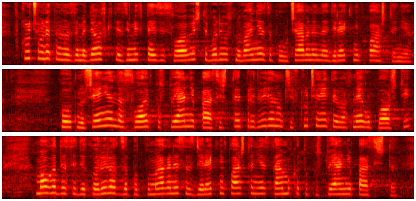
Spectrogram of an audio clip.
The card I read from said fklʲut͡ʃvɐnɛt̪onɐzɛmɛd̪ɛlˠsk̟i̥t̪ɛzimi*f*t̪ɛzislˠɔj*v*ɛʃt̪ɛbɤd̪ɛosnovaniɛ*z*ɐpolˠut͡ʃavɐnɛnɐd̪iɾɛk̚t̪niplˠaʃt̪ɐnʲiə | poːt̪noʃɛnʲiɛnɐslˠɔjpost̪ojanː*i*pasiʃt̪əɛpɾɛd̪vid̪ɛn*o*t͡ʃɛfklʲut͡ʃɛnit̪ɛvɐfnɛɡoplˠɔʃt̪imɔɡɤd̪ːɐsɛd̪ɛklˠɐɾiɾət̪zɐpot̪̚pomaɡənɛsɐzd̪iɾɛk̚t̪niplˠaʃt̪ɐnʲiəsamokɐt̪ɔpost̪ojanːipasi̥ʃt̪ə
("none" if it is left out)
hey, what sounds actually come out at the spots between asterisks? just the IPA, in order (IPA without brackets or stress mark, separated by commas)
f, v, z, i, o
